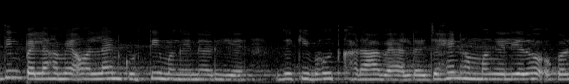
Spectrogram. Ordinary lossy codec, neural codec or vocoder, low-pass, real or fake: none; none; 7.2 kHz; real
